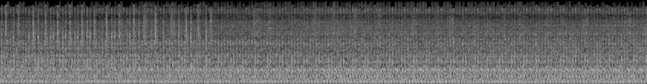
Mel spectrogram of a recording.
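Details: 2008–2014 VW with DSG gearbox idling: an unsteady metallic rattle eases slightly after two seconds. The diagnosis is DSG clutch plate vibration, with the plate bearing also tagged.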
